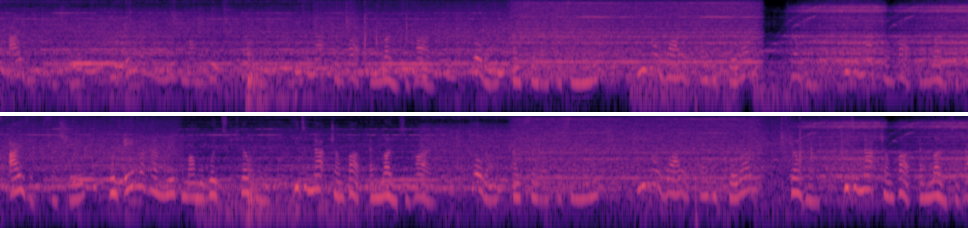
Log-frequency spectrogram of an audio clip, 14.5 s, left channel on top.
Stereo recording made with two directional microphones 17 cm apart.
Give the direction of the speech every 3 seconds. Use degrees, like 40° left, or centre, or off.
40° right, 40° right, centre, 10° right, 40° right.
